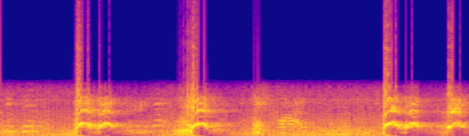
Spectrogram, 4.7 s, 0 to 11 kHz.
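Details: Three loud, clear barks from a 12-week-old Miniature English Bull Terrier puppy facing down a hoover, each bark swooping up then down in pitch, with the vacuum's hum filling the pauses.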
